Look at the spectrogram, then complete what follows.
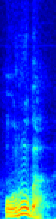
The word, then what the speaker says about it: Yoruba: that it was Yoruba because the why is silent maybe because for a long time they or they speak Yoruba with a Spanish accent so it's uruba Aruba and it's not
